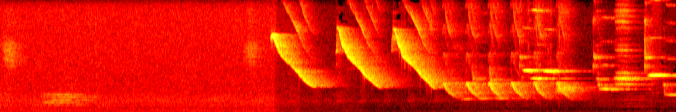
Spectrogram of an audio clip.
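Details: After a quiet, hissy start, a brown-backed solitaire gives three long sweeping downward whistles followed by a fast run of about seven repeated bell-like notes and some high twittering.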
